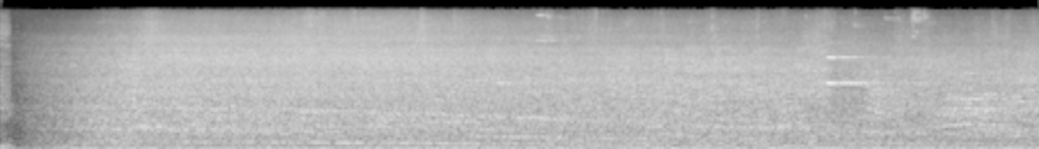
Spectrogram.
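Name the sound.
metro train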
